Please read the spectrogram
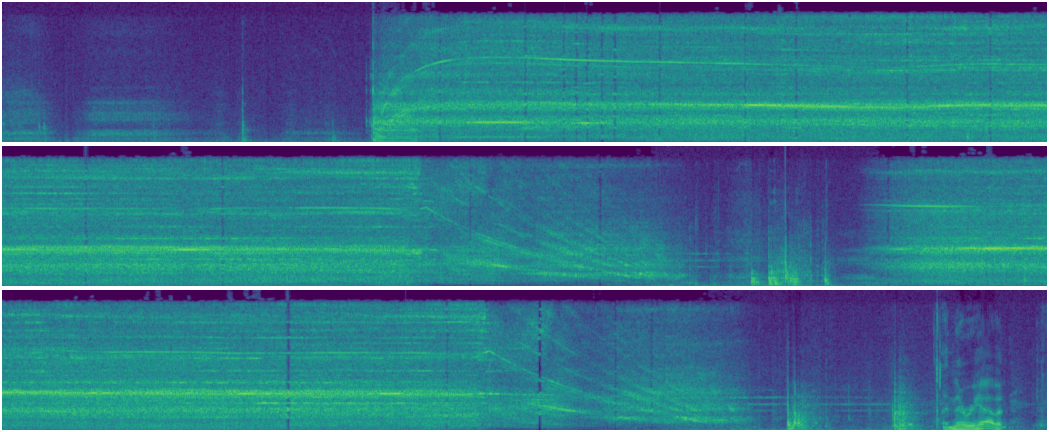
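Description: Circular saw cutting a long board in two passes. It spins up about four seconds in and runs steadily under load for about ten seconds, then winds down with a falling whine. A second cut starts just before twenty seconds and winds down again after about twenty-six seconds.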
